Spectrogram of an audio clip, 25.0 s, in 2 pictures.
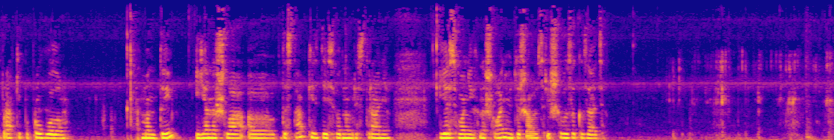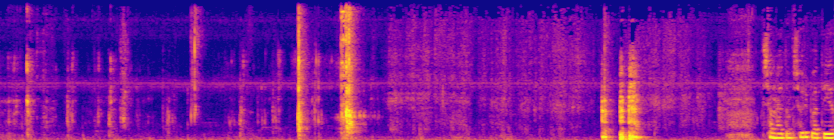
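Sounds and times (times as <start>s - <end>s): chewing dumplings: 9.4s - 18.3s.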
